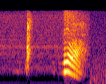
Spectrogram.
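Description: A female dog gives a short, sharp bark followed by a longer, louder bark that drops in pitch, with a quiet background and no talking.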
